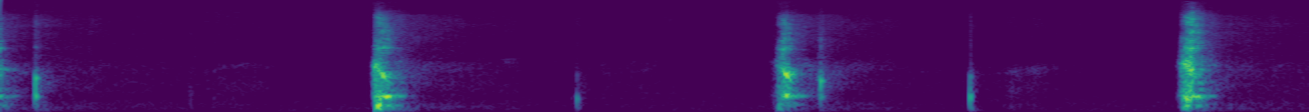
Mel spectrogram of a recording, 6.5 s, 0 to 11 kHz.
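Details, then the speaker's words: Adult in their 60s (turning 65) with persistent intractable hiccups since colorectal surgery in 2015, now ninth year, worsening, at least 12 hours daily: abrupt hiccups about every two seconds, roughly 30 per minute, with small catches between. "I'm in n my ninth year. I can't believe that. And it's getting worse. It's uh every day at least 12 hours a day."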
